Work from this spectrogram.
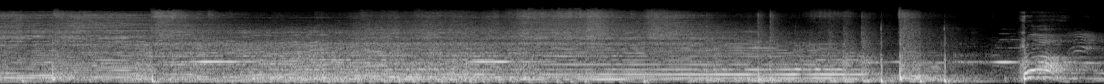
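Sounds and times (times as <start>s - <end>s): punk rock band playing: 0.0s - 10.2s.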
